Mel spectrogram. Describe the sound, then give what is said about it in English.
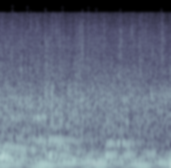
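A large audience at a sermon claps and shouts praise together in a steady, dense wash of applause and raised voices, loud and continuous for the whole stretch without a break. “Oh, somebody give him a hand clap and a shout of praise.”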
